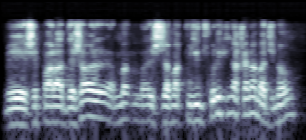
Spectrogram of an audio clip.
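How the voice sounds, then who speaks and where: Husky man ranting. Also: mid-range voice, very fast. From Marseille, France. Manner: rambling, heated, repeats and restarts words. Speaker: online commentator. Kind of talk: ranting video message.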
